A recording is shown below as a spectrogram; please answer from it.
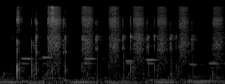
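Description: Pump bottle of Hard Candy long-wear makeup setting spray misting onto the face in a quick run of short spritzes, several a second.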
